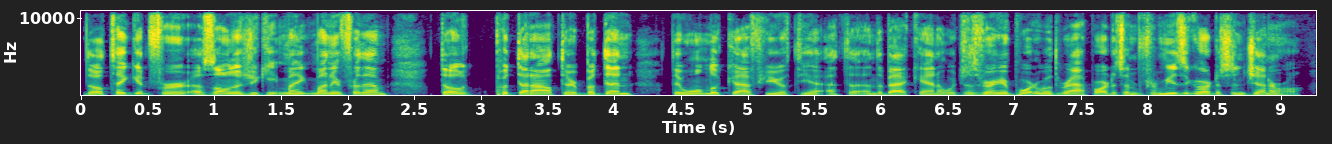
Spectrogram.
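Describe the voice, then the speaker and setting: A man's voice: fairly high pitch, quick pace, warm tone, no room sound, clean studio sound. A man hosting a solo podcast, giving conversational opinion commentary on entertainment news, often asking rhetorical questions and rephrasing himself mid-sentence. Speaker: podcast host.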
